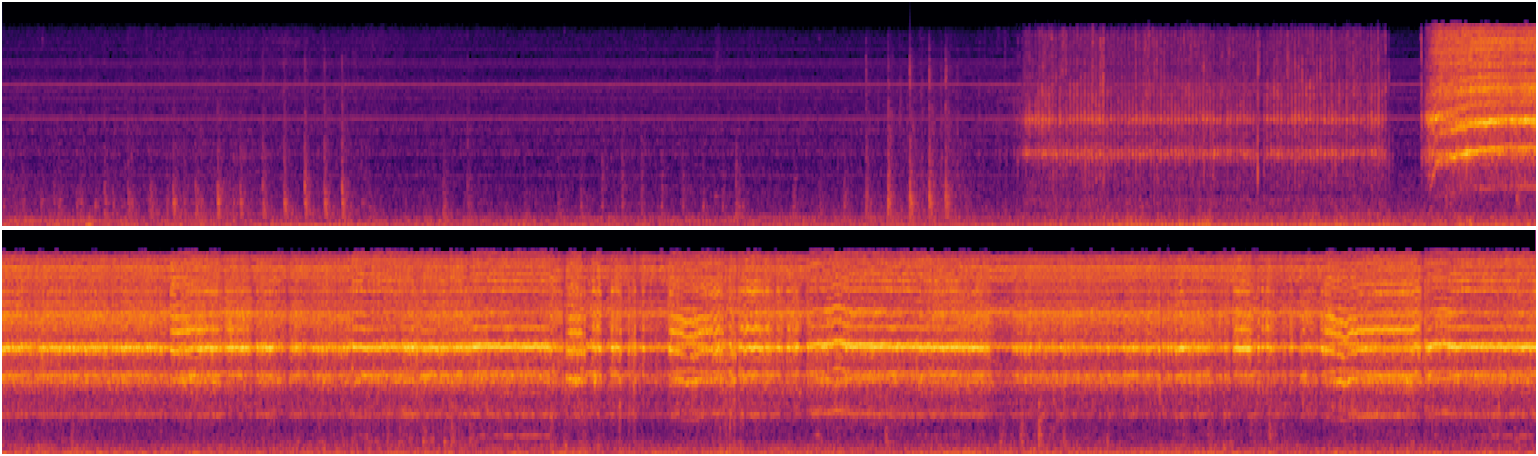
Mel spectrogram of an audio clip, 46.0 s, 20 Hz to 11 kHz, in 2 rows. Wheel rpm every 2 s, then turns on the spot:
0, 0, 0, 0, 0, 0, 0, 0, 20, 20, 30, 150, 160, 160, 160, 160, 160, 160, 160, 160, 160, 160, 160.
16-20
